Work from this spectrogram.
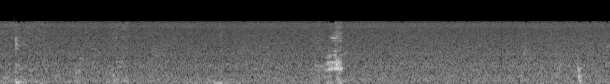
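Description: At 5.01 s there is unconcealed Bluetooth headset packet loss. A gap of about 7.5 ms opens in the speech, which fits a single voice packet lost between headset and phone. Nothing fills it. The sound stops and restarts with abrupt edges, heard over the light grain of the mSBC link.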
